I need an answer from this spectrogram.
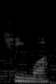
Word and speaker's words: quinoa: but I was like waiting for you to read that word just to see if you would pronounce it correctly what is it it's quinoa quinoa food for me butoh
